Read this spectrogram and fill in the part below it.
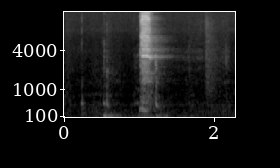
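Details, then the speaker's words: Caterpillar D6 9U new diesel injector (number one) on pop tester, quiet room: one sharp high squeal with hiss lasting about a third of a second, not leaking off, breaking right at 800 PSI; normal atomization. "I mean it's not leaking off off it's not it's got a good squeal breaking right at 800 PSI"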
